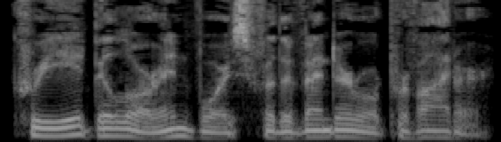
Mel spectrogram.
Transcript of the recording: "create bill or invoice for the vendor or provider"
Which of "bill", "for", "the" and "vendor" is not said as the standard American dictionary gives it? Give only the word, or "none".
none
